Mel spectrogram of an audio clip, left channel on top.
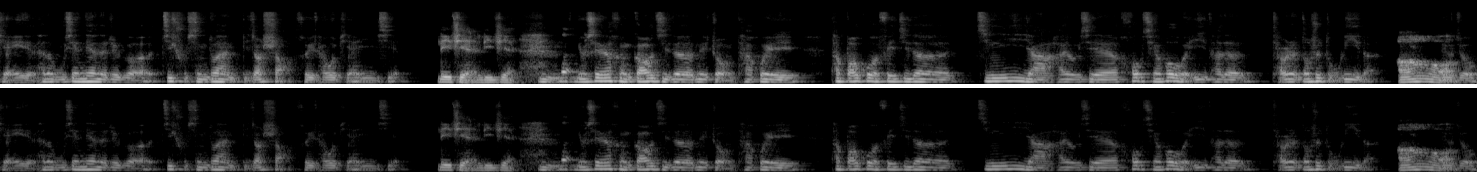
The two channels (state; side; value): quieter; right; 8.9 dB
